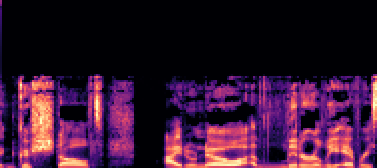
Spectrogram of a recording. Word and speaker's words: Gestalt: But it is Gestalt. Hard G, S-H-E sound.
